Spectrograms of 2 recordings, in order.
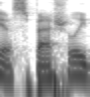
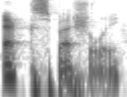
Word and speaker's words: especially: Do say especially, don't say especially.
